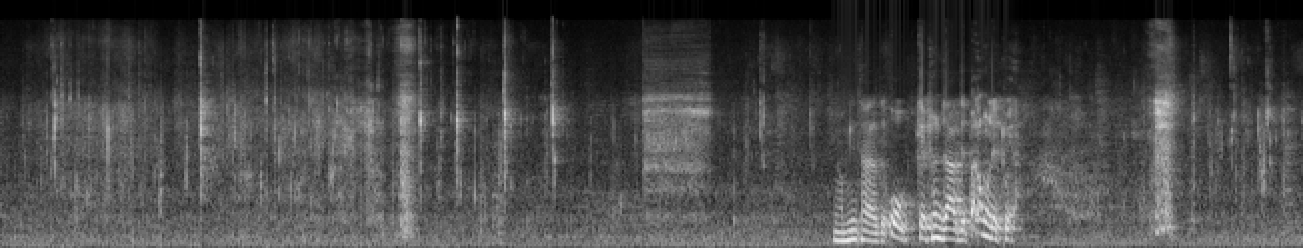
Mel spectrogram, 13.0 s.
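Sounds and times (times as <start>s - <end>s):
chewing with wet mouth clicks: 0.4s - 6.3s, 7.3s - 8.2s, 11.8s - 13.0s.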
